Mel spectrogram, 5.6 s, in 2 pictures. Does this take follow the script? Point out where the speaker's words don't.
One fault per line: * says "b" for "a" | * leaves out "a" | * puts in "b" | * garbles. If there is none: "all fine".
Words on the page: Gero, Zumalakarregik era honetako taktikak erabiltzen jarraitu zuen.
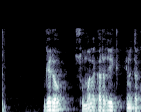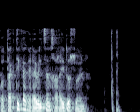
* leaves out "era"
